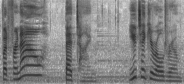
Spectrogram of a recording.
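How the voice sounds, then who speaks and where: A woman voicing a gentle, affectionate young woman with a playful, childlike side in a video game. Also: a little high, wildly swooping pitch, slow pace, exaggerated voice. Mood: tender. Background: game music.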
